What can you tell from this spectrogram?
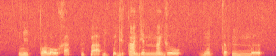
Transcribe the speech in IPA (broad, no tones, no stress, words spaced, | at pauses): litːolˠo̰ xa̰kːʉk͡pa̰ ɓik͡pə̰dʲotã dʲanːãɡʲo | ɡ͡bõtːəfĩmːə̰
